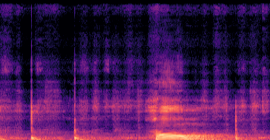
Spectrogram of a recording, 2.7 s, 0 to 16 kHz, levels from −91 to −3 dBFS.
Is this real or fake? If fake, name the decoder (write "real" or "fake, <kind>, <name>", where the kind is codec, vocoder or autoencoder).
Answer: fake, codec, SNAC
